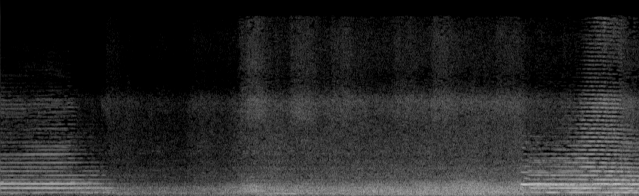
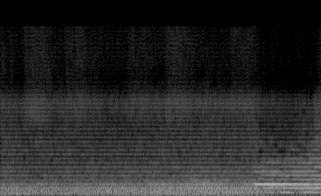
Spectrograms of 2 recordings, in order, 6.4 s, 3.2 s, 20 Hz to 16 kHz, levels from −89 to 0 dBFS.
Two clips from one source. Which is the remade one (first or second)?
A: second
